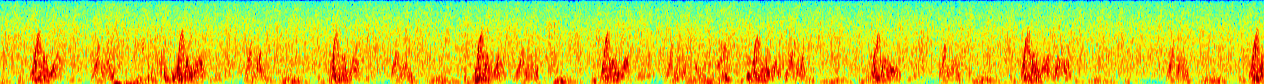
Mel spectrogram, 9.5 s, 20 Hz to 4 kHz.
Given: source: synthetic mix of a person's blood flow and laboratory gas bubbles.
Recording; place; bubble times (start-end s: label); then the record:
Doppler ultrasound of blood flow; precordium
1.04-1.35 s: bubbles
5.13-5.50 s: bubbles
5.58-5.66 s: bubbles
From the record:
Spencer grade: 2 (many but less than half of the cardiac periods contain bubble signals, singularly or in groups); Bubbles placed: anywhere in the cardiac cycle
